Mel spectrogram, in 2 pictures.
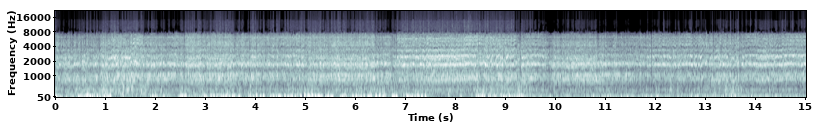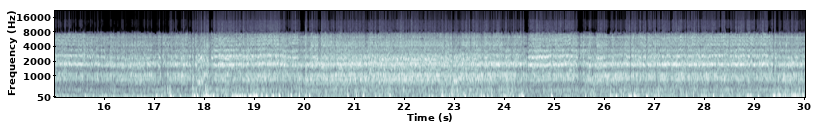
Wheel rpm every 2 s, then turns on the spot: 220, 220, 220, 220, 220, 220, 230, 230, 220, 220, 210, 220, 220, 230, 230.
none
